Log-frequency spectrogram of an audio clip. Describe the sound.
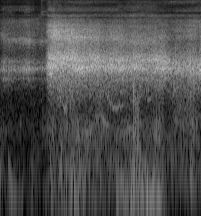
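A voice imitates radio static: a sudden, steady hissing noise starts after a short pause and holds loud for over a second, with no words spoken.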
